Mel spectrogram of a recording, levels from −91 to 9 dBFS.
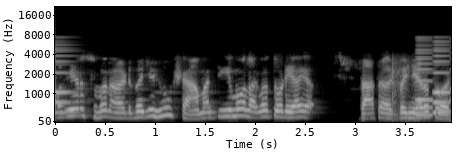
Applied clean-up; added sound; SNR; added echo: classical method log-MMSE.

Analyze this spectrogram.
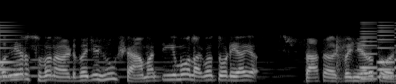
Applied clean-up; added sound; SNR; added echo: none; Ringtone; 7 dB; none.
